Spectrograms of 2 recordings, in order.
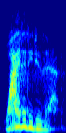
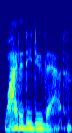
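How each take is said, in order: First: Hushed whispered question. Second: Said in the usual way. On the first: Shown as a demonstration. Pastor to congregation, whispering the question.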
